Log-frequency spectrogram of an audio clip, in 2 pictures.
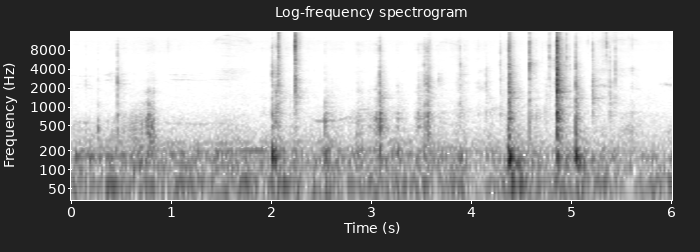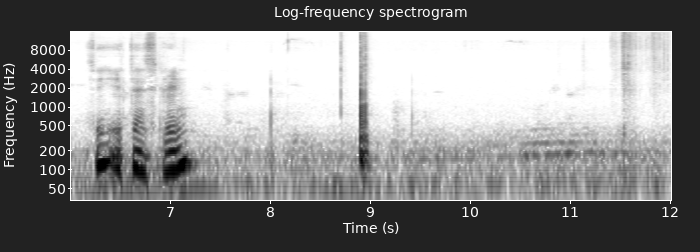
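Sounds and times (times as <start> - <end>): plastic rustling: 11.4 - 12.0.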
